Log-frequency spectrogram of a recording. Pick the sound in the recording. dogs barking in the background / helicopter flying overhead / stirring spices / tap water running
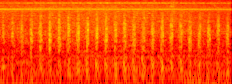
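helicopter flying overhead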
